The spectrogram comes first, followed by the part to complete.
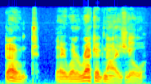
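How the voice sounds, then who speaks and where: A grave male guardian speaks low and unhurried, his deep voice kept hushed as if he is sharing secrets, as an audiobook narrator puts him on. The sound is close and dry, with no room around it. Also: animated, no room sound, exaggerated voice. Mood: grave urgent. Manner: low, slow, hushed delivery. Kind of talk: audiobook character voice.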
